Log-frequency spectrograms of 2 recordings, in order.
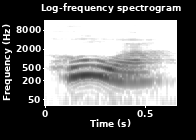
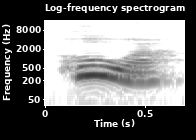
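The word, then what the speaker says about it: هو: The first pronoun for this lesson will be he and he is, which is pronounced in Arabic as huwa, huwa, and it's written like this.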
